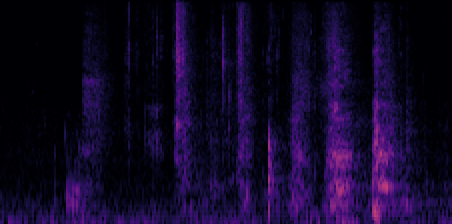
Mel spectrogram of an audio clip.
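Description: Crisp crunching from someone biting into and chewing a garlic and herb cracker, a series of sharp, bright bursts with short pauses, growing louder toward the end, with no talking.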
